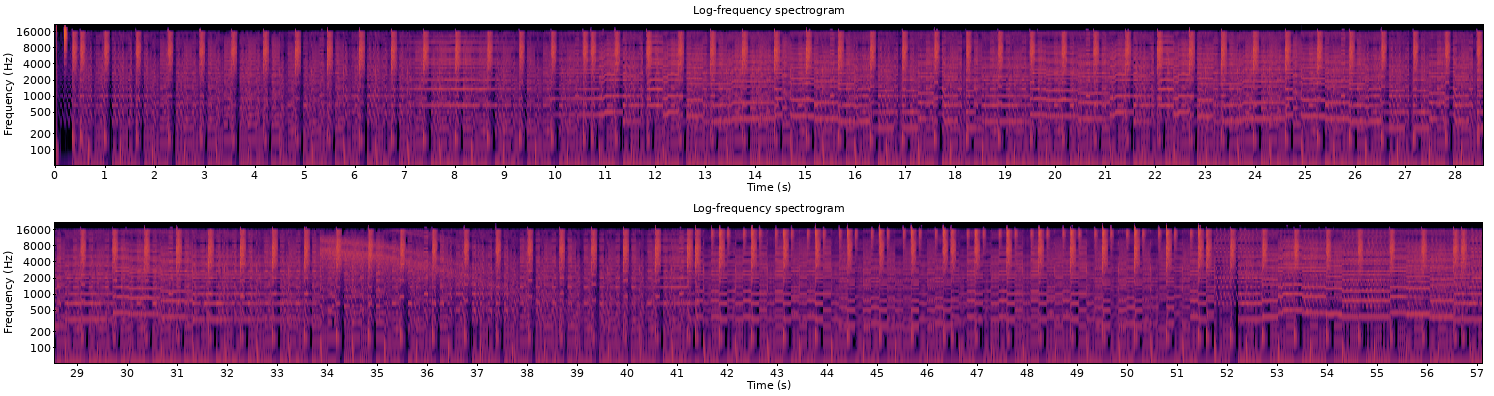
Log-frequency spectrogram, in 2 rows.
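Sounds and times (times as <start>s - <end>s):
game tune: 0.0s - 57.0s.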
